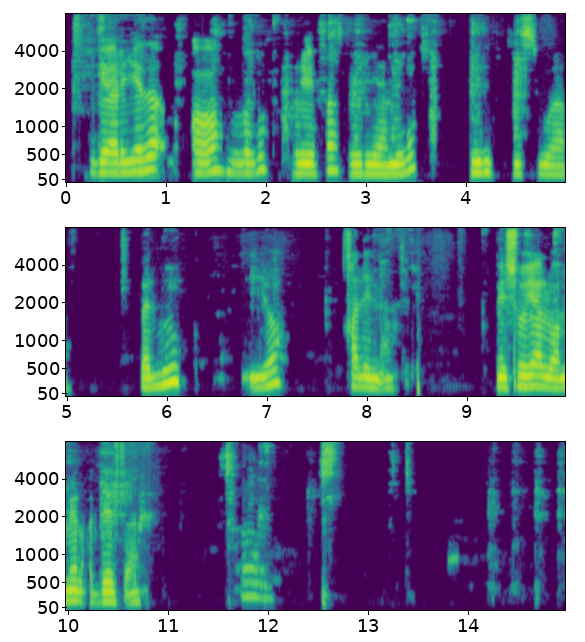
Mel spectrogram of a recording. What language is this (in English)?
Somali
